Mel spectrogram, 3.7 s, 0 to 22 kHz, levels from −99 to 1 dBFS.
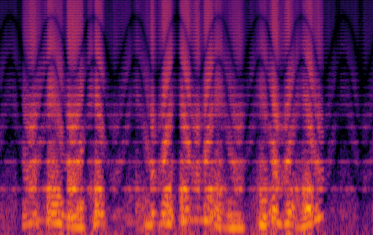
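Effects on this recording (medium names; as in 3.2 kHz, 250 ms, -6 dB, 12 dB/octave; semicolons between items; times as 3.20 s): a buzz of ramps at a fixed pitch in blocks of 64 samples; phasing stages 6, 2.4 Hz, lowest notch 450–2500 Hz; chopped level 4.4 Hz, depth 60%, duty 75%; a shimmering, thickened sound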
